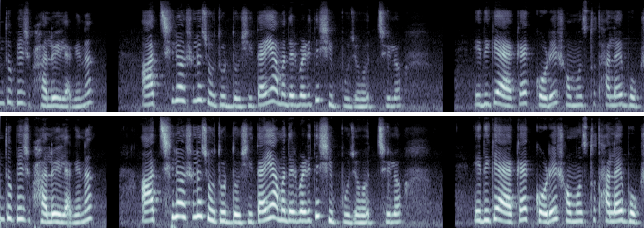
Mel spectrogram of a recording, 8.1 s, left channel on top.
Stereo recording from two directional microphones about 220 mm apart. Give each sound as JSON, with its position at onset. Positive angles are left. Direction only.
{"t": 0.0, "sound": "a woman's voice", "side_deg": -25}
